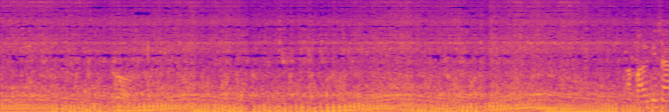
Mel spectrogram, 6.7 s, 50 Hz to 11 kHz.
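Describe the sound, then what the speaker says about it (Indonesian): A Honda Supra 100 motorcycle engine, its oil pump being checked, revs up to a higher RPM and holds a loud, rough, steady drone close by, with someone talking over it. "Kita naikin naikin RPM sedikit, dia akan mencrat nih ke sini."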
